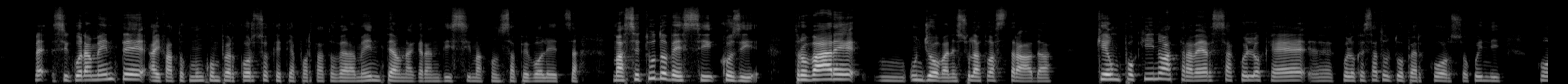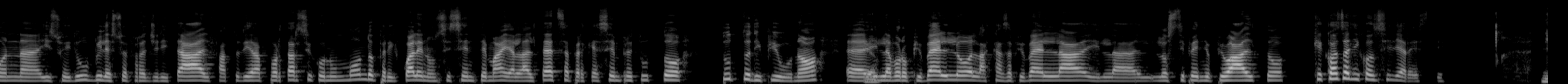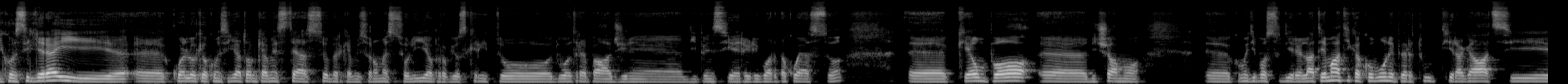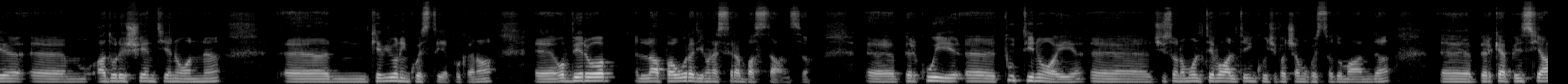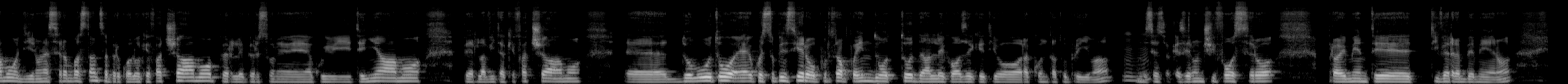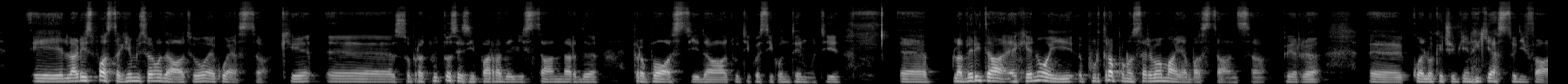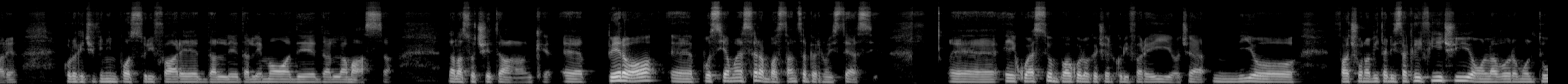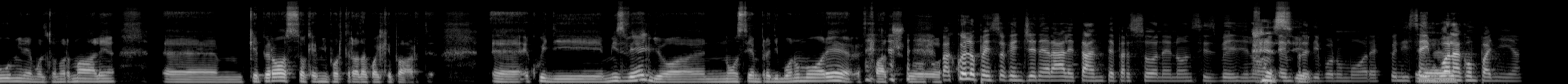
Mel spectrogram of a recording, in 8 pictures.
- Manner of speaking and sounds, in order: other background noise; "probabilmente" said as "proabilmente"; inhale; lip smack; laughing while speaking: "viene"; inhale; lip smack; "cioè" said as "ceh"; chuckle; laughing while speaking: "Eh sì"
- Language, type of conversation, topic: Italian, podcast, Quale ruolo ha l’onestà verso te stesso?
